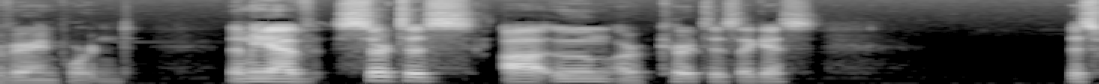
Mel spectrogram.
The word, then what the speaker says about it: certus: That's kind of why I pronounced that C as an S sound, I guess, because of certain.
